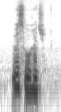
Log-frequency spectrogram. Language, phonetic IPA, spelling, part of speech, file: Polish, [vɨˈswuxat͡ɕ], wysłuchać, verb, LL-Q809 (pol)-wysłuchać.wav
